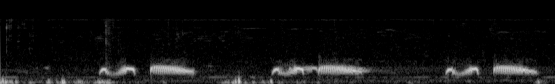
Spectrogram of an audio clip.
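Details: Spotted dove calling, a recording used for luring birds: three phrases of a short double-note coo followed by a longer, steady lower coo, each about 1.5 seconds apart, with low thumping noises between the first two phrases.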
